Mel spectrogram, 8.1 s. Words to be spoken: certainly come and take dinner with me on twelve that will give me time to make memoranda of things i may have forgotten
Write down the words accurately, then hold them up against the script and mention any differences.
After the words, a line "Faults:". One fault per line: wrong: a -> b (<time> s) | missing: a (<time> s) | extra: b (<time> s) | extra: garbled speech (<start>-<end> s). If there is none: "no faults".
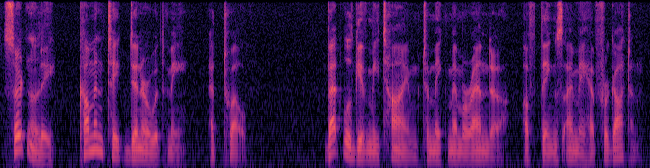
certainly come and take dinner with me at twelve that will give me time to make memoranda of things i may have forgotten
Faults:
wrong: on -> at (2.6 s)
